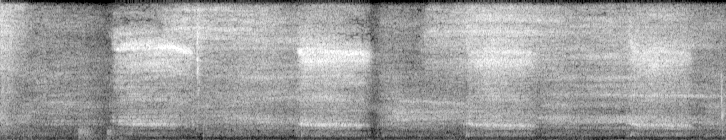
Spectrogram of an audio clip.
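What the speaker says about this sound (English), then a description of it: "inhale mouth, exhale nose. And it's a powerful breath" Forceful rhythmic breathing, inhaling through the mouth and exhaling through the nose, with five or six hissing breaths in steady succession, close and airy, no talk.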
